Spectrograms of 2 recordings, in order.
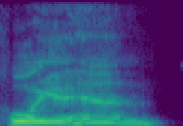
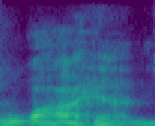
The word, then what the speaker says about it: Hua Hin: a special note inside our video we will mispronounce uh the name of the hotel to hoen uh we Ang uh anglicized it a little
